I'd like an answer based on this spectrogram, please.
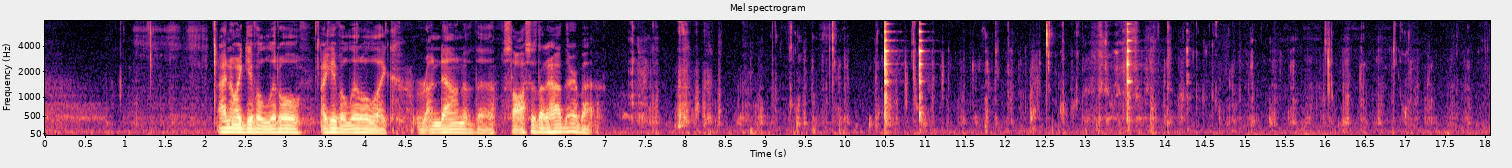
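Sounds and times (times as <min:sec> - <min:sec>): mouth chewing: 0:07.3 - 0:18.0
spoon clinking on plate: 0:10.5 - 0:11.1, 0:13.4 - 0:13.8.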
